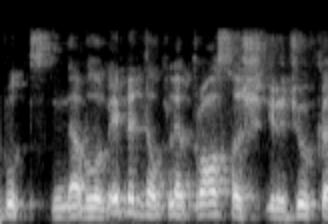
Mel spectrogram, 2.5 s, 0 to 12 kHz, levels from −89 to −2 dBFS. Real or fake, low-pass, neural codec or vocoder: fake; 7.2 kHz; codec, 16 kHz, 4 kbps, FunCodec, trained on LibriTTS, 50 frames a second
